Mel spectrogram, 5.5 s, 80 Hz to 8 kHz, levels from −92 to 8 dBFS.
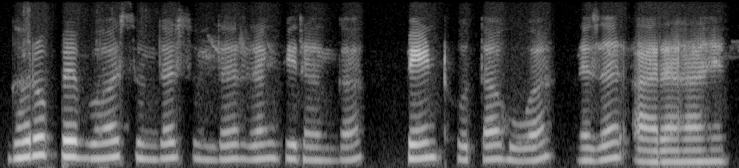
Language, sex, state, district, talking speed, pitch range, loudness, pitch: Hindi, female, Uttar Pradesh, Lalitpur, 150 wpm, 225-260 Hz, -21 LUFS, 245 Hz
